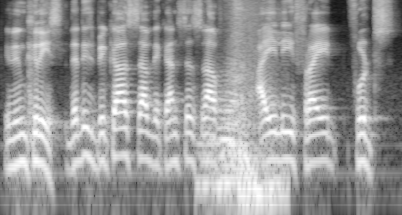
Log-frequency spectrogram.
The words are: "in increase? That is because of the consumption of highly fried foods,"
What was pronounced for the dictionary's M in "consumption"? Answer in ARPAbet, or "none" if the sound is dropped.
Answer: none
